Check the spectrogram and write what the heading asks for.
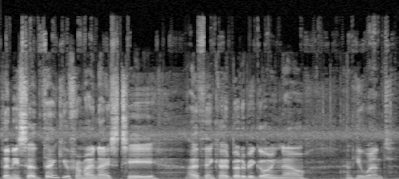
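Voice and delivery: storybook read-aloud with voiced characters; story narration. A narrator's reading. Parent reading a picture book to listeners, lively storytelling. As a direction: read it like bedtime story time.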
